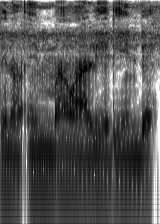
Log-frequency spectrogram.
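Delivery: normal talking voice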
